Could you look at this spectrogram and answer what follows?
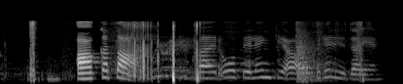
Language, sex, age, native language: Icelandic, male, 11, Icelandic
